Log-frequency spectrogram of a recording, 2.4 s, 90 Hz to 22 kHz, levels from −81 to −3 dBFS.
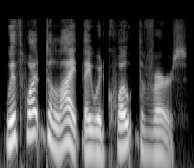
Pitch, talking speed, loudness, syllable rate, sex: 185 Hz, 195 wpm, -19 LUFS, 5.1 syllables/s, female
